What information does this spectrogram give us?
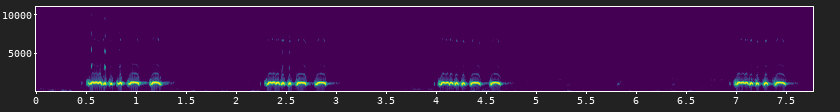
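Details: Zebra dove song: four bursts, each a quick run of four or five soft, rounded cooing notes at mid pitch with a light rolling quality, repeated about every two seconds over a quiet background.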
